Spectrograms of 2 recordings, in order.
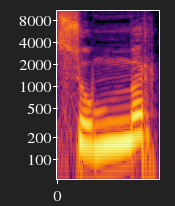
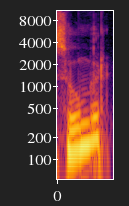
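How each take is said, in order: First: The M is held long. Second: The M is short, Saas style.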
